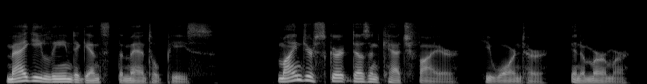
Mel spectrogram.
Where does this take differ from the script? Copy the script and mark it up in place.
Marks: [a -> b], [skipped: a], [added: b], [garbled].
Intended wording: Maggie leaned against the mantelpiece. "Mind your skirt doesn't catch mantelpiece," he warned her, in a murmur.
Maggie leaned against the mantelpiece. "Mind your skirt doesn't catch [mantelpiece," -> fire] he warned her, in a murmur.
